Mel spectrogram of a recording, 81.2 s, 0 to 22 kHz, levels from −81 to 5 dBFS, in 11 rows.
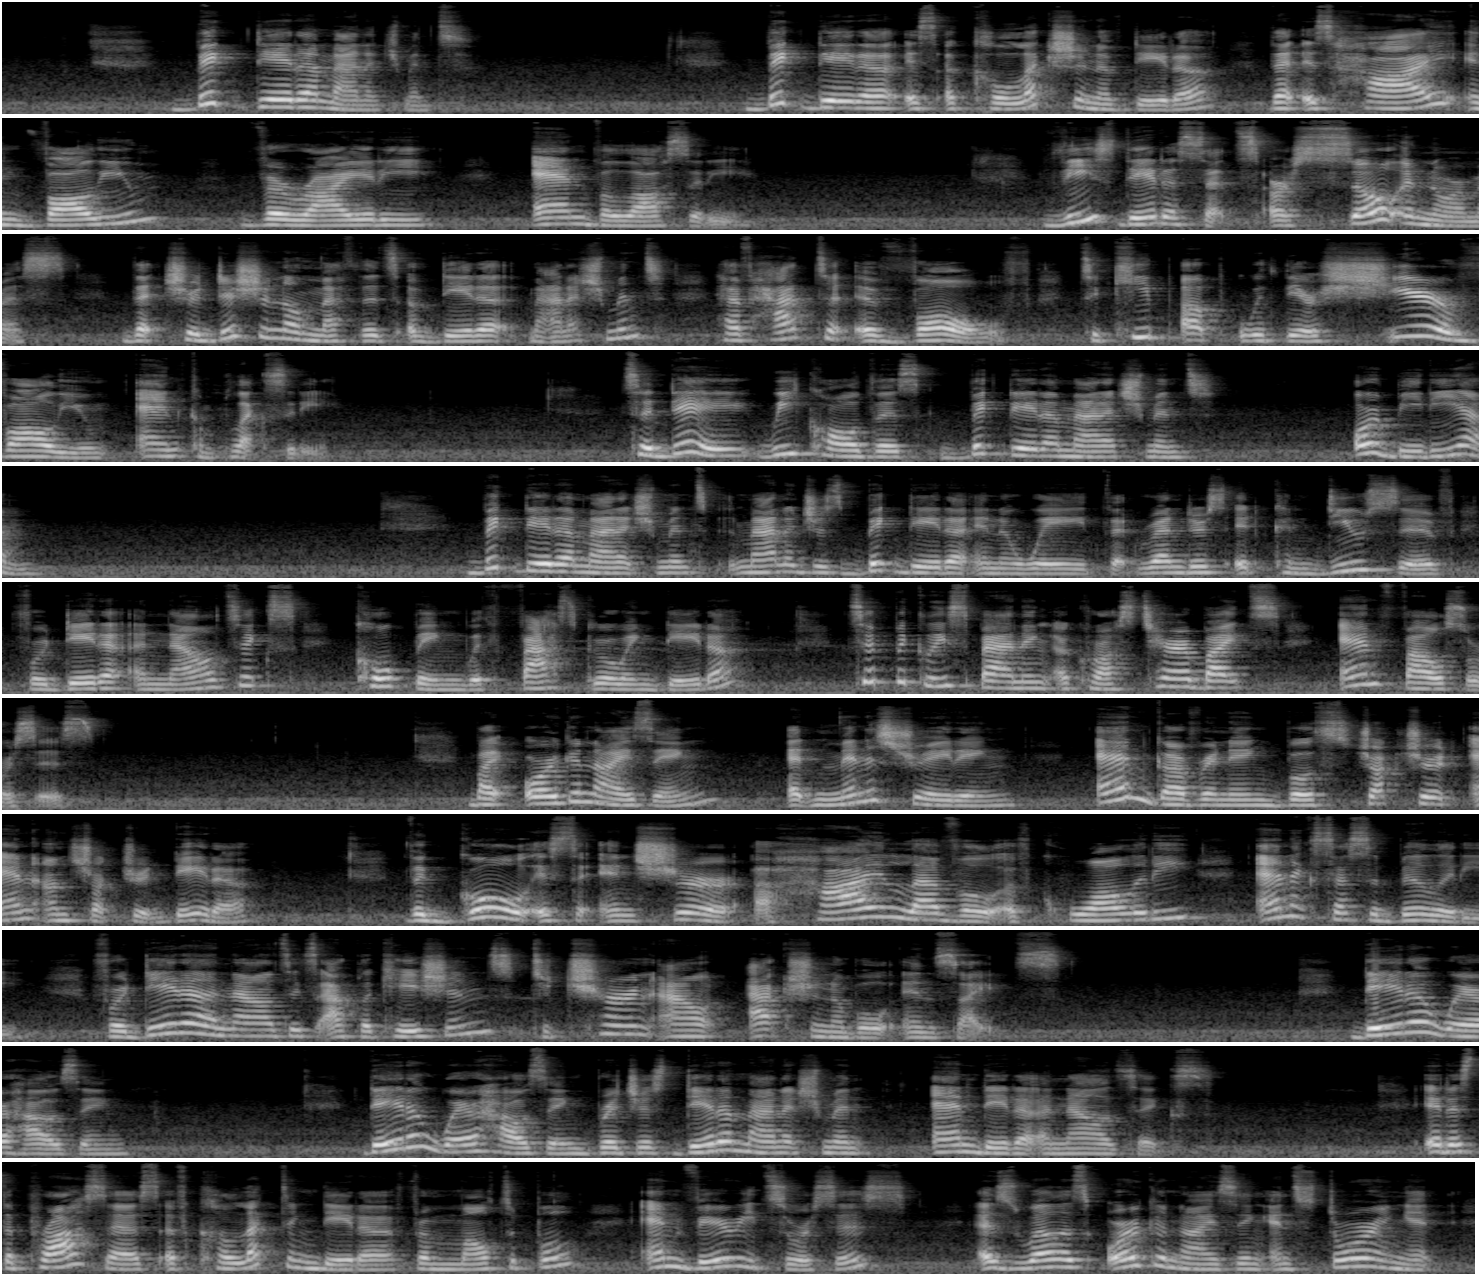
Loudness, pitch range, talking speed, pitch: -19 LUFS, 190-255 Hz, 105 wpm, 210 Hz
